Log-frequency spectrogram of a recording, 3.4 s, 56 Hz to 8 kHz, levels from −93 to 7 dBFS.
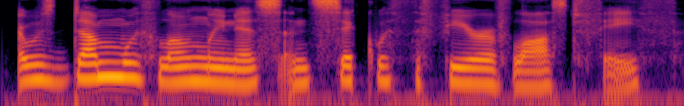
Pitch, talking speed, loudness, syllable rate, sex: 175 Hz, 230 wpm, -20 LUFS, 4.9 syllables/s, female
